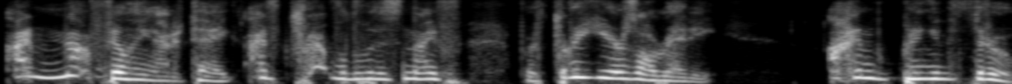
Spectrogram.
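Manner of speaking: acted, high, irate, pissed-off tone. Retelling an angry traveler's refusal to a security agent: imitating an angry man. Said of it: "clearly pissed off".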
